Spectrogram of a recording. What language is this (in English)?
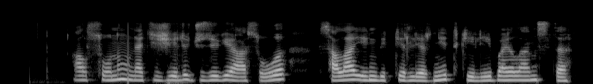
Kazakh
